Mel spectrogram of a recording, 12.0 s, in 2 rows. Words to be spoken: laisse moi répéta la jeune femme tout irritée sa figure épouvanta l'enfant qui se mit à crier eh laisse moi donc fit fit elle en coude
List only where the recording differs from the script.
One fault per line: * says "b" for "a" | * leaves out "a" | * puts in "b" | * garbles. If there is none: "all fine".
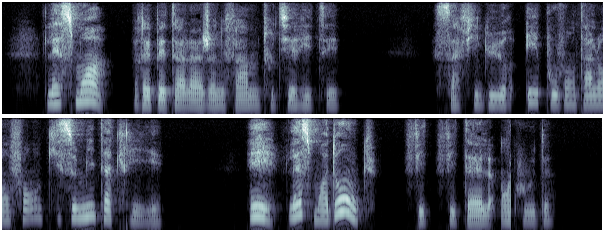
all fine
